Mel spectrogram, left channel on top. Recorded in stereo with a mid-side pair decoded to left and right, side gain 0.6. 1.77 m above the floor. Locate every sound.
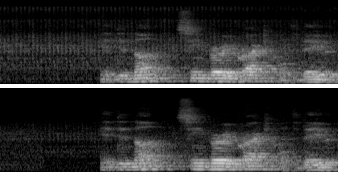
1.0 s a man speaking: 10° left, 1.3 m; by 3.3 s 65° left, 1.1 m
